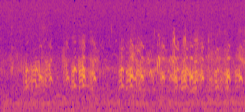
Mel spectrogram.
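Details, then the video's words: Greater white-fronted geese, a small group calling in flight: a dense chorus of overlapping high, yelping honks in quick bursts, steady low background rumble underneath. "White-Fronted Goose. MCU Small Group Of Geese Calling In Flight"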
